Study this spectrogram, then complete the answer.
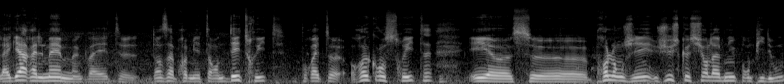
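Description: A man speaks at a fairly slow pace with a fairly high pitch and ordinary pitch variation. The sound is dry with no echo, over light background noise. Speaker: railway project manager interviewed. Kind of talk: explanatory interview soundbite. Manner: halting, hesitant, with repeats and fillers. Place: station. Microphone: handheld.

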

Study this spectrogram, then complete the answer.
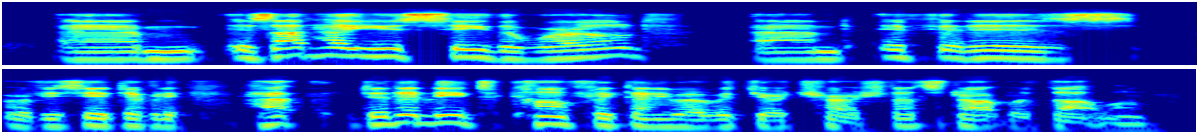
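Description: Against a quiet background, a man speaks at a fairly quick pace in an Irish accent. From Ireland. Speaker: podcast host; podcast interviewer. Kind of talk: interview. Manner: halting. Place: home room. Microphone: video call.

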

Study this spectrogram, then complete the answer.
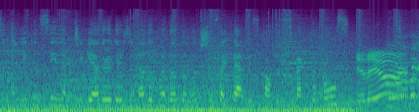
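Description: A woman at a fairly quick pace over loud music in the background. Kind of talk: casual conversation. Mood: happy, nostalgic. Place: car. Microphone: lapel.

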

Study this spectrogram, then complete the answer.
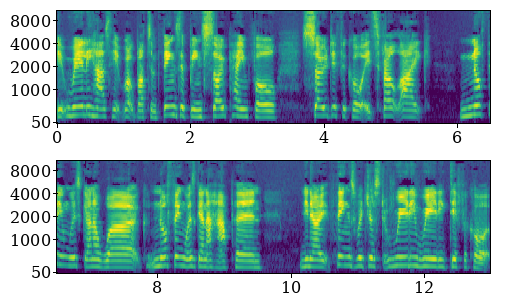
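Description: A woman reads at a fairly slow pace with fairly even intonation and very even loudness against a quiet background. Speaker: tarot reader. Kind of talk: pick-a-card reading, casual direct address. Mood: reassuring, warm, some laughter. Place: home room.

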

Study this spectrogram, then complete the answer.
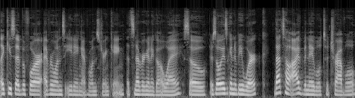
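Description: A woman with an American accent, fairly low in pitch, at a fairly quick pace, animated and bubbly in tone, over a quiet background with dry sound and no echo. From United States. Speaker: podcast host. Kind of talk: casual interview chat. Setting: video call. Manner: animated, bubbly. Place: home room. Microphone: studio mic.

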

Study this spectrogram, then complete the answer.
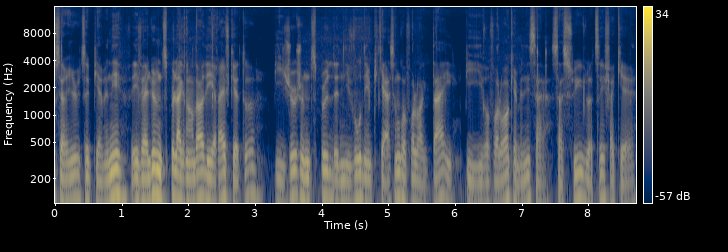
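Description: Speaking very fast, a man uses a fairly low pitch. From Quebec, Sherbrooke; Quebec. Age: 30s. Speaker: entrepreneur, former pro fighter; podcast guest. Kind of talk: podcast interview. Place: studio. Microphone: studio mic.

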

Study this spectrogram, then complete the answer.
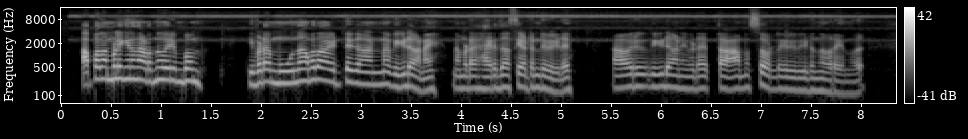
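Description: The man's voice sits high in pitch. It swings very widely from low to high. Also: dry, close sound with no echo. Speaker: travel vlogger. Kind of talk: vlog narration. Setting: outdoors.

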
